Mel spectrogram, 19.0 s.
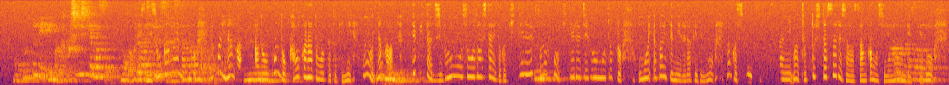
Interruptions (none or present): present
